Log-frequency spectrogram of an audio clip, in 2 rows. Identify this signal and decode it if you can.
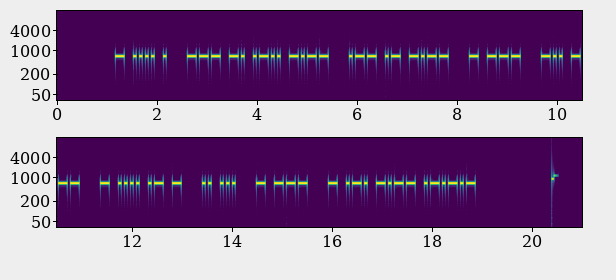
Morse code, heard as a keyed tone, about 19 wpm, 700 Hz. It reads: THE ONLY WAY TO DO THAT IS TO TRY.
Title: Sentences with 8-Word Phrases - 20wpm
